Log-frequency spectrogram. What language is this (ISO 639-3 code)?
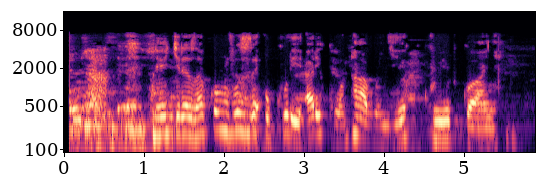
kin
